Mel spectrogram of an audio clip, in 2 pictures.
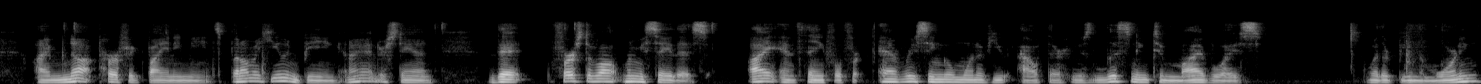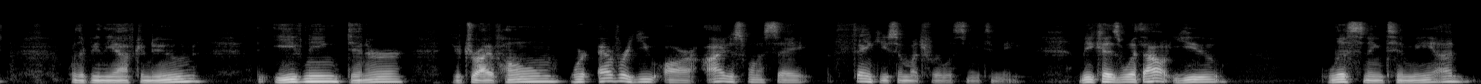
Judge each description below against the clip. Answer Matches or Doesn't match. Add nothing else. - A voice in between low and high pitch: Doesn't match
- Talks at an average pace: Matches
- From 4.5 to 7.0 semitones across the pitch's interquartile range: Matches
